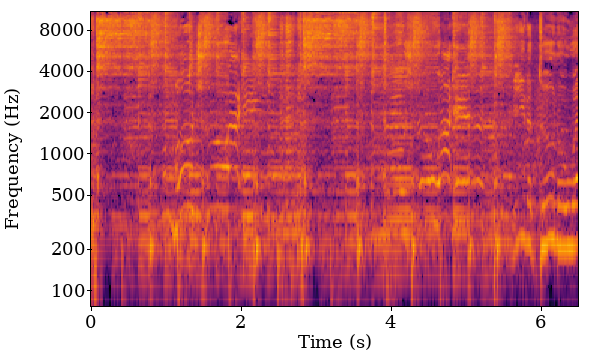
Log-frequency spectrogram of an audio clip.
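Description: Blues played on a metal-bodied resonator guitar laid flat on the lap and fretted with a slide, with a harmonica in a neck rack; the notes slide up and down.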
